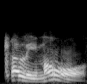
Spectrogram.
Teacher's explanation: I stress the first syllable, Cullimore, and I like the way you sort of stress the first and the third syllables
